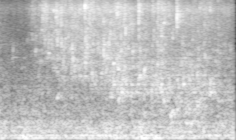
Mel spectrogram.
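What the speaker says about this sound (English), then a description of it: "So now that rendered fat and water, I'm going to go ahead and pour into this glass bowl." Rendered meat fat and water are poured into a glass bowl, giving a soft, continuous liquid trickle with a few faint splashes, quiet and close, with no voices.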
